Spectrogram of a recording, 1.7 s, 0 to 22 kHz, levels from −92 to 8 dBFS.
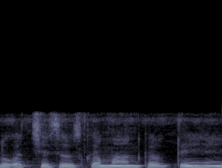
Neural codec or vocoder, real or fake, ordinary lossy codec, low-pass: vocoder, 44.1 kHz, 128 mel bands, Pupu-Vocoder; fake; none; 7.2 kHz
